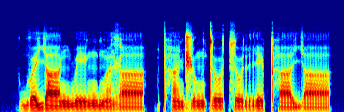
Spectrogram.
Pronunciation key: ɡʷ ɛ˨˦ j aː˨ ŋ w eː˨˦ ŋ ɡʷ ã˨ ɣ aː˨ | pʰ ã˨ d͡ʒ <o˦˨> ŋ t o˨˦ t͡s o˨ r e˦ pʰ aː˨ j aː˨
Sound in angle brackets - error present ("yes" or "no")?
yes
